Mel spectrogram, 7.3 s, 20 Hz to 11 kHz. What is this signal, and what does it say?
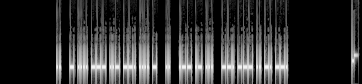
Morse code, heard as a keyed tone, about 44 wpm, 700 Hz. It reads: I THOUGHT I WAS GOING
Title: Sets of 5 Words Encore2 45wpm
